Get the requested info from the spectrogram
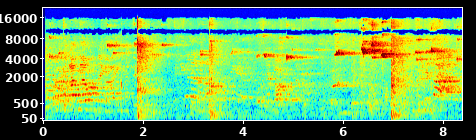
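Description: A basketball thuds three times on the court, about two, three and a half and seven seconds in, each echoing through the large hall, amid players' voices calling out.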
